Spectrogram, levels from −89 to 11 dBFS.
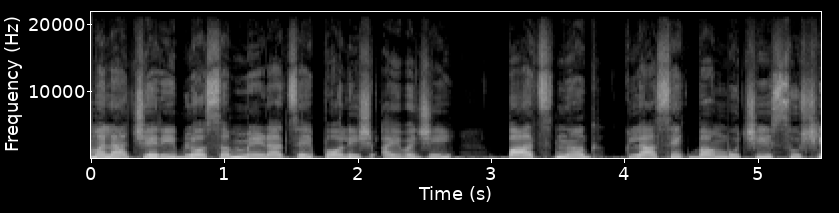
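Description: Nothing in this bit of speech calls for comment, as there's no technical fault to point to anywhere in it.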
